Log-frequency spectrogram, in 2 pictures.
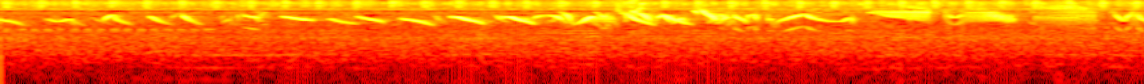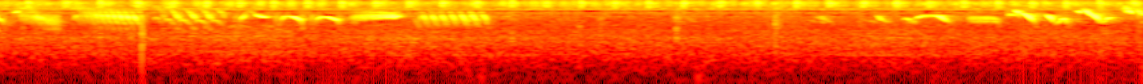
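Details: Chestnut-bellied seed finch (curió) in full song: fast, loud, varied whistled slurs and trills rising and falling, bursting in rapid phrases, with a constant high pulsing insect-like buzz throughout.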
